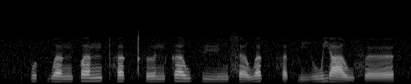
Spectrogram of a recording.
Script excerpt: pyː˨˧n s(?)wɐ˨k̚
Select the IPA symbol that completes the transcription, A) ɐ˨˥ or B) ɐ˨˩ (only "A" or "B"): A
